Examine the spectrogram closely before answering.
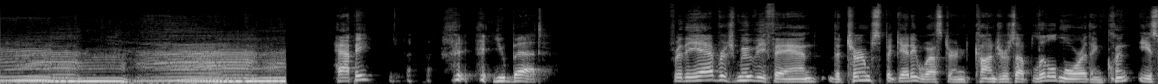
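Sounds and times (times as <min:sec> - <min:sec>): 
cow mooing: 0:00.0 - 0:02.9
speech: 0:03.4 - 0:05.6, 0:06.7 - 0:11.5.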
